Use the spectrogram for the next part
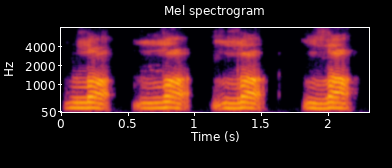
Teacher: லாய்க்கு எப்படின்னா ரெண்டு பக்கமும் லேசா காத்து வெளியில வரும் லா ல லா லா லயக்கு ரெண்டு பக்கமுமே வலது பக்கம் இடது பக்கம்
